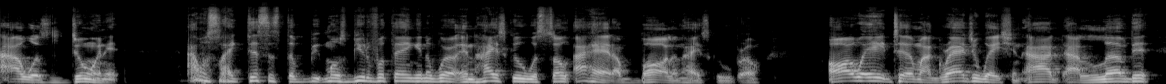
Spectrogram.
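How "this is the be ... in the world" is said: ordinary talk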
